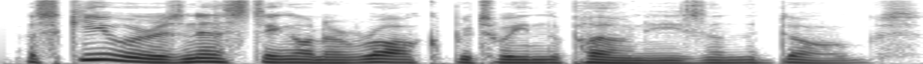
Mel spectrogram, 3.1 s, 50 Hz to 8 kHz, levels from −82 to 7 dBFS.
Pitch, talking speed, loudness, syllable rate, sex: 135 Hz, 255 wpm, -14 LUFS, 5.5 syllables/s, male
